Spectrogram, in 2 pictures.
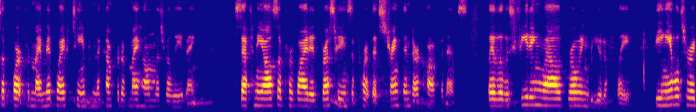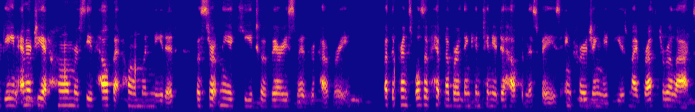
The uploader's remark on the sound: During a snow storm The Doulas got together in a zoom meeting and talked about so so many things.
